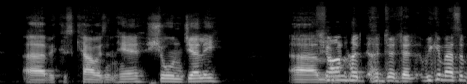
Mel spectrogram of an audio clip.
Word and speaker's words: Hjelle: Like, anyway, Sean, whatever his last name is, Jelly. Apparently, that's how you pronounce it.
